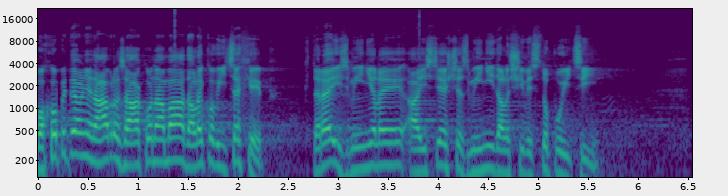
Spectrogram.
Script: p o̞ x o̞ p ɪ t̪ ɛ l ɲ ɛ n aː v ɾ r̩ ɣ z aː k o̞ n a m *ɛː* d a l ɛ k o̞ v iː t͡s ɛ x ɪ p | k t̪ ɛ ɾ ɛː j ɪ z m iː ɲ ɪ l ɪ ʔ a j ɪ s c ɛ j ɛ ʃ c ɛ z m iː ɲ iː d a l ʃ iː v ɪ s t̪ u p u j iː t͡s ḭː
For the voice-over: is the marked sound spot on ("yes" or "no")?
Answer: no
